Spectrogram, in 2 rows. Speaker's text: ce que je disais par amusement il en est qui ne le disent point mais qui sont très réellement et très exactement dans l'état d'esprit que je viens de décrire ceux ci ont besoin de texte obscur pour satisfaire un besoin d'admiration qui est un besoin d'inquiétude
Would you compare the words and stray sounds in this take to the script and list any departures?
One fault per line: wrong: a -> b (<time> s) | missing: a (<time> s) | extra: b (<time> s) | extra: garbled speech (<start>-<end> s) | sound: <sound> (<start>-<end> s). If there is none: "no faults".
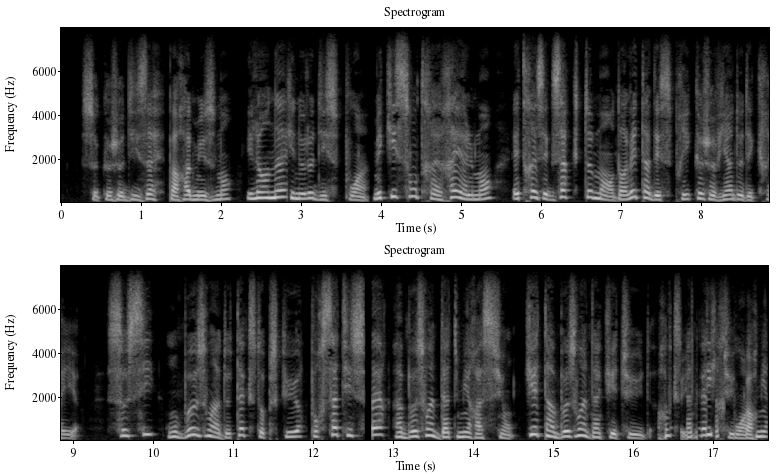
sound: dropout (12.6-12.7 s)
extra: garbled speech (16.3-17.7 s)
